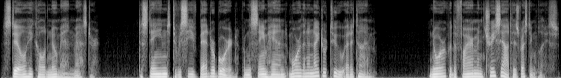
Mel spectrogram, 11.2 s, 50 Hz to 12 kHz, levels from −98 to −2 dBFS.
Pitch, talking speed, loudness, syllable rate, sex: 110 Hz, 180 wpm, -19 LUFS, 4.9 syllables/s, male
